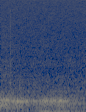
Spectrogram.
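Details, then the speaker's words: A person's stomach rumbles during a recorded chat, and they say they're hungry. It is a low, steady rumbling growl lasting about a second: ordinary hunger borborygmi. "you hear my stomach rumbling? >> I can. Yeah. >> Hungry."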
